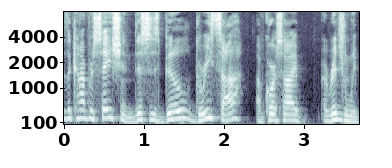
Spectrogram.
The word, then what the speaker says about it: Griese: never really asked if your last name is pronounced Grace or Greece but I I'm G to go with Greece well you're close there's an uh at the end so it's grea no kidding oh okay great Bill G yeah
